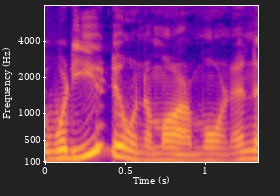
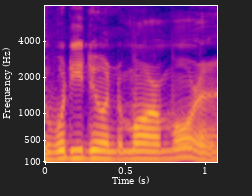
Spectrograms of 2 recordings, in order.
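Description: First: "you" lifted and leaned on, question turned back; stress on YOU. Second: Said in the usual way. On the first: Retold or imitated. Patient returning the doctor's question, stress on "you". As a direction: throw it back, punching "you".

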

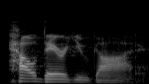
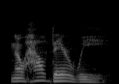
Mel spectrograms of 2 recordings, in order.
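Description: First: Voicing someone who accuses God; mock indignant demand. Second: "how dare we" with weight on "we", turned back on ourselves; stress on we. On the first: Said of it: "we say". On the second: Real, not acted. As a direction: correct the accusation by pressing on "we".

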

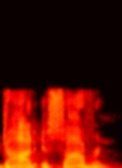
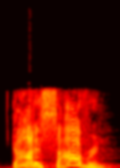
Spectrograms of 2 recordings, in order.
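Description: First: Said in the usual way. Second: Raised, forceful proclamation; emphatic repeat. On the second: Real, not acted. Preacher declaring God's rule to the congregation, emphatic. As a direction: drive it home, high and loud.

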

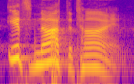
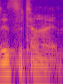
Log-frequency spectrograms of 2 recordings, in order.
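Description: First: "It's not the time" with weight on not; their words, NOT the time. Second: "It's the time" said quietly and firmly; God's answer, quiet. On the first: Preacher quoting their excuse, stressing not. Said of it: "Notice they said". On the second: God answering the people, softer and firm. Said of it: "God says". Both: Shown as a demonstration.

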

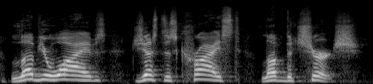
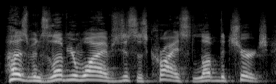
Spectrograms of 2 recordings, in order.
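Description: First: Each word laid down slowly and deliberately; solemn, unhurried scripture quote; slow scripture reading. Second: "love" given the main weight, the rest at normal pace; verse repeated with "love" stressed. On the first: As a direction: read the verse slowly, weighing every word. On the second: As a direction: lean on the word "love" in the verse. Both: Shown as a demonstration. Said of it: "His emphasis is on".

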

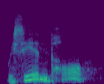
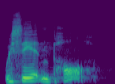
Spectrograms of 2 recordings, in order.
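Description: First: Soft, hushed and higher, almost breathed; hushed repeat. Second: Said in the usual way. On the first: Real, not acted. Preacher repeats it to the congregation, soft and hushed. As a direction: let it fall away to a hush.

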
